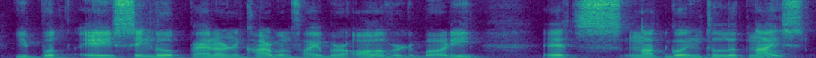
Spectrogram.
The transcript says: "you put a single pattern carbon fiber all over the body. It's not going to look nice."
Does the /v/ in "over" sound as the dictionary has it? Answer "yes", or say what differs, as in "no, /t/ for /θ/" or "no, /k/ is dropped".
yes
